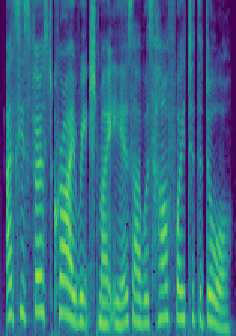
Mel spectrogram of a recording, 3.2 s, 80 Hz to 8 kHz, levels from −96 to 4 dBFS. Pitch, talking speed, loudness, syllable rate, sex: 225 Hz, 245 wpm, -18 LUFS, 5.0 syllables/s, female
